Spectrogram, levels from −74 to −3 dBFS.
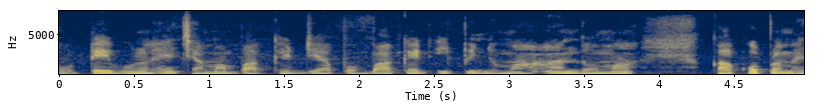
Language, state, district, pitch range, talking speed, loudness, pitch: Idu Mishmi, Arunachal Pradesh, Lower Dibang Valley, 180-205 Hz, 145 wpm, -20 LUFS, 195 Hz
